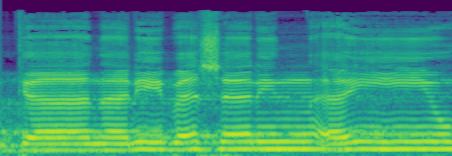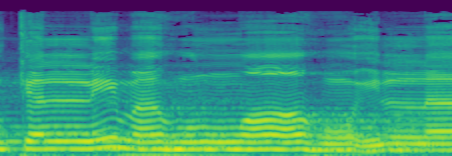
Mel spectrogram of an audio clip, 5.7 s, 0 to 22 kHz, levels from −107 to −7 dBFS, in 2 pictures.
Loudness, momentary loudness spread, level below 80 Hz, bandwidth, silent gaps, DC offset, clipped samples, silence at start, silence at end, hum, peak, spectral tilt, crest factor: -17 LUFS; 3 LU; -40 dBFS; 16.5 kHz; none; under 0.1%; under 0.1%; 0 s; 0 s; none; -4 dBFS; -5.5 dB/octave; 14 dB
